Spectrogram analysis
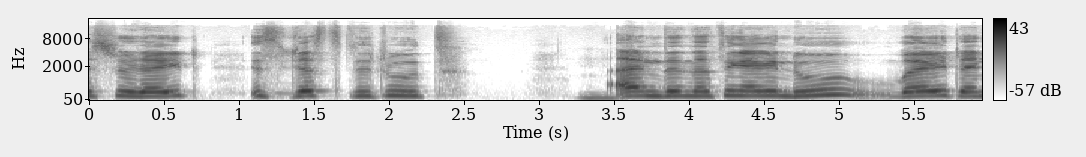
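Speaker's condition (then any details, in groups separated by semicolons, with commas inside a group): Traumatic brain injury, severe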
